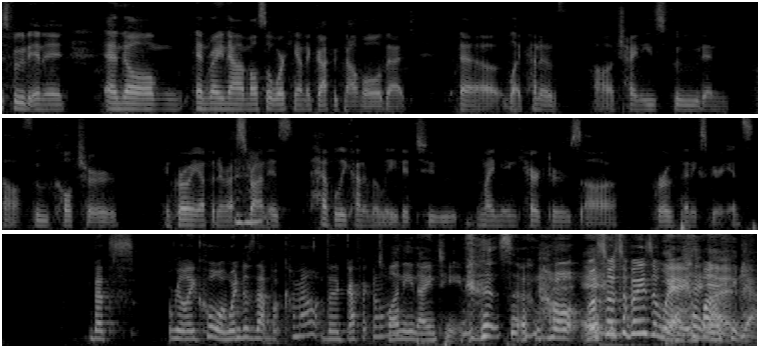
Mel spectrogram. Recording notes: Sorry for the imperfect audio on this episode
